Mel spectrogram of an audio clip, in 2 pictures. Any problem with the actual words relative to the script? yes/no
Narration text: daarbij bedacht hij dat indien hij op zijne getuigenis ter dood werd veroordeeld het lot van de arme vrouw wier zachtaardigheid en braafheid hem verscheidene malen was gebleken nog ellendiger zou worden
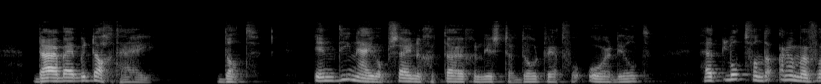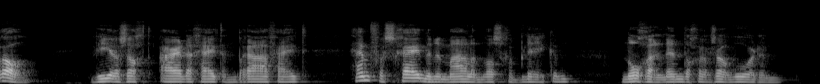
no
